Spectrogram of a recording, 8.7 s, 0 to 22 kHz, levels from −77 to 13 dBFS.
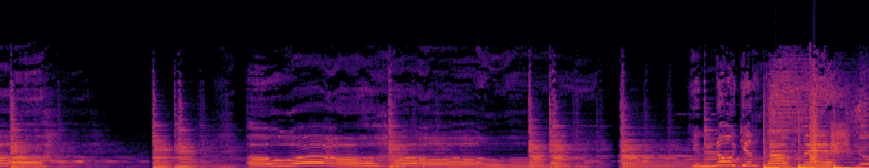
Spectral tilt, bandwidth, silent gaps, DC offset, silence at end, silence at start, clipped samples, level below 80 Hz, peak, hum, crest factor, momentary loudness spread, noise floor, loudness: -4.5 dB/octave; 16 kHz; none; 0.1%; 0 s; 0 s; under 0.1%; -22 dBFS; 0 dBFS; none; 18 dB; 17 LU; -42 dBFS; -18 LUFS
